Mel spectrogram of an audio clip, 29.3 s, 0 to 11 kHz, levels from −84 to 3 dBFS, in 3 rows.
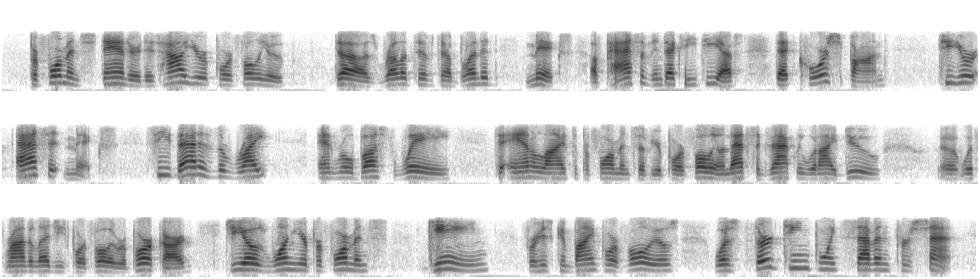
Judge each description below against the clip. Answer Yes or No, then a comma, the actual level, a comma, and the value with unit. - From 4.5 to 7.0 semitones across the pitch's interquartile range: No, average, 3.9 semitones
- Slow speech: Yes, slow, 125 wpm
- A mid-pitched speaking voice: Yes, medium, 175 Hz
